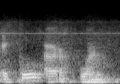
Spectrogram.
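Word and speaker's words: EcoRI: Jadi nama bacanya ECO R1.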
